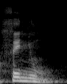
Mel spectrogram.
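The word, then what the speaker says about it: senyum: হবে সেনুম এস ই এন ওয়াই ইউ এম উচ্চারণটা হবে সেন সেন ইউম দিতে পারেন ইউম অথবা সেন তারপরে অন্তস্থায় রসুম সেনুম যেভাবে বলেন সেনুম আর যদি হাহা করে হাসা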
